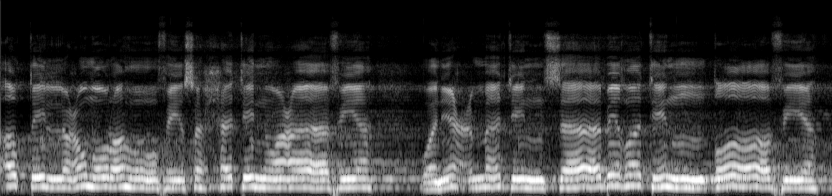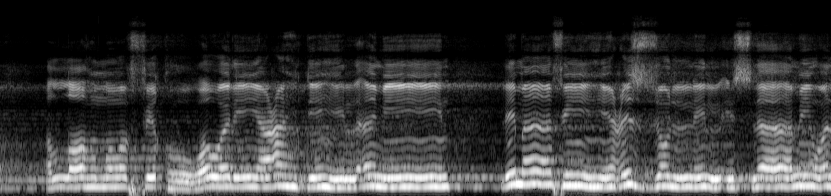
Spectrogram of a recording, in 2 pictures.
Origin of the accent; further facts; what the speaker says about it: Saudi Arabia; اللهم احفظ بلادنا المملكة العربية السعودية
